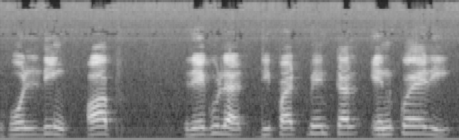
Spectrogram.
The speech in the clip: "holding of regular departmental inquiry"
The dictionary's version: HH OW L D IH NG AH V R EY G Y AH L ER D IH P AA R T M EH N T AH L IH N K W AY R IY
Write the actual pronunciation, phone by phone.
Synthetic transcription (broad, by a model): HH OW L D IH NG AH P R EY G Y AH L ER D IH P AA R T M EH N T AH L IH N K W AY R IY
